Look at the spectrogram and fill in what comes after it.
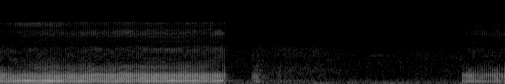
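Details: Snoring French Bulldog: one sustained, low, buzzing inhalation lasting over two seconds, then a near-silent gap and the start of the next snore.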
